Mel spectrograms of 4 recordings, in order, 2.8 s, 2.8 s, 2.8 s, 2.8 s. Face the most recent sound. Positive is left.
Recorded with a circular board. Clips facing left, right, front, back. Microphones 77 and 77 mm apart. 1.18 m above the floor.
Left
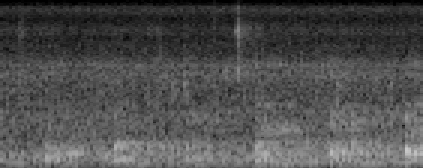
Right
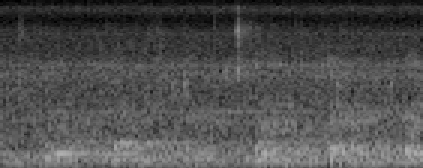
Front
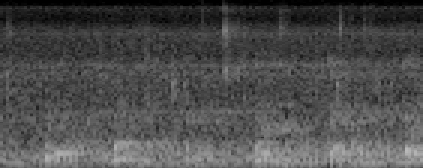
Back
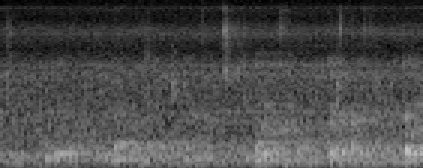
turn(degrees=140)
